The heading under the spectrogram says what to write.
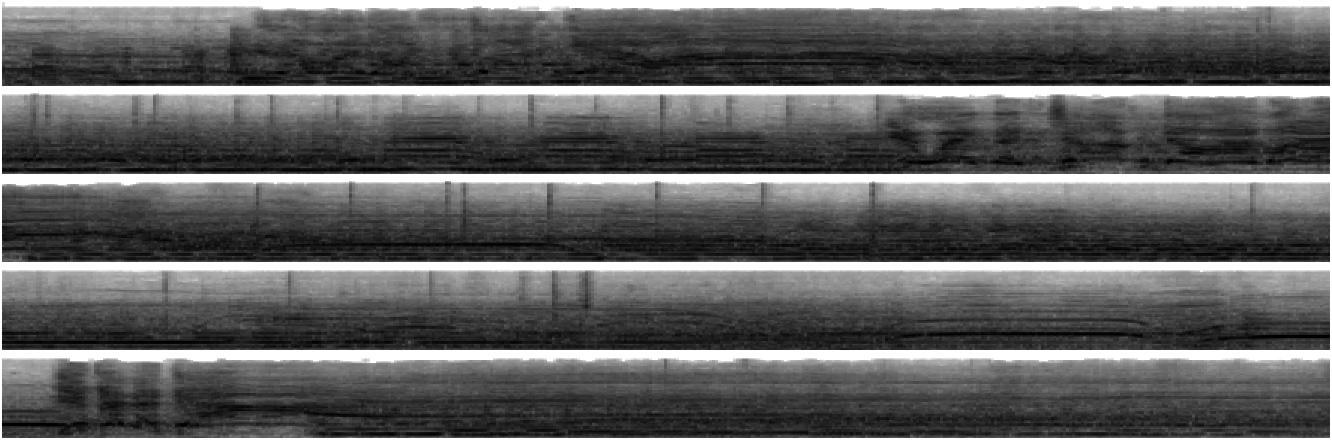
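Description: A live rock concert recording: a large crowd cheers, yells and whoops continuously and loudly for over twenty seconds, with sustained, dense sound filling the venue and brief surges of noise.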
